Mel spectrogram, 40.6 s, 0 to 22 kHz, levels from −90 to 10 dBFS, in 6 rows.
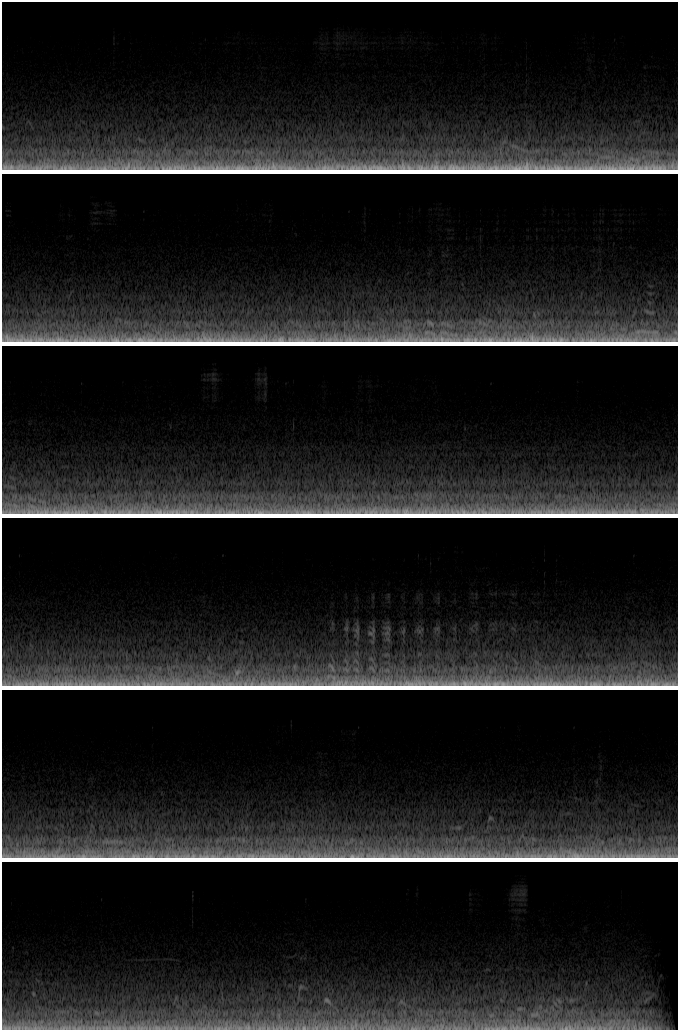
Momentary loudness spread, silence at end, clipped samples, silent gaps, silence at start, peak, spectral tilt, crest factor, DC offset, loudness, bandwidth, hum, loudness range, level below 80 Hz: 5 LU; 0.1 s; under 0.1%; none; 0 s; -24 dBFS; -8 dB/octave; 16 dB; under 0.1%; -44 LUFS; 11.5 kHz; none; 5 LU; -40 dBFS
